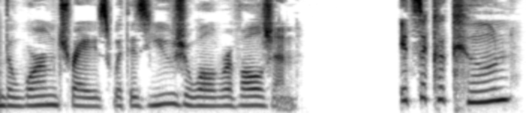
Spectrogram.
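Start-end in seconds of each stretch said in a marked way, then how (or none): 3.3-4.3 announcing it like a birth; proudly, pitched up, a new mother's news; proud announcement. A narrator's reading. Narrator announcing the cocoon proudly to Robbie. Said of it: "in the same voice you might have used to say".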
